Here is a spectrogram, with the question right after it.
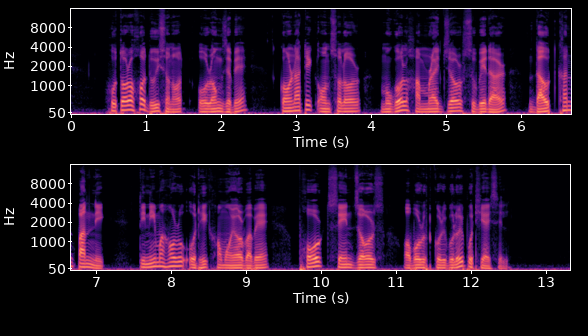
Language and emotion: Assamese, neutral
